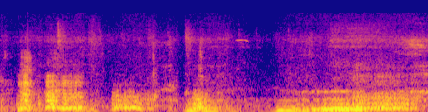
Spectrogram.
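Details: Rottweiler puppy, six weeks old, female, playing tug of war with her mother indoors: repeated low, rough growling bursts about every half second, then a longer sustained growl.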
